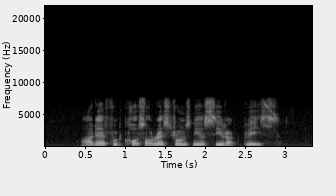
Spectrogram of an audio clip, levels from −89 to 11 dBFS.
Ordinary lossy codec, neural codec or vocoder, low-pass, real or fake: none; none; none; real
